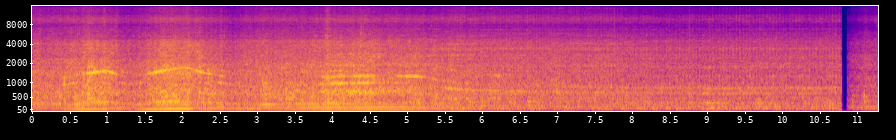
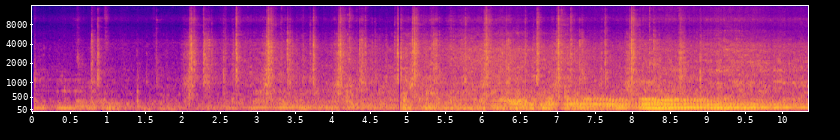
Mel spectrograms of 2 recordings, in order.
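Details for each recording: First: GY6-type scooter, possibly a Mio, that wouldn't start and kept draining its battery: after a kick start, it idles steadily with an even hum. The owner blamed the battery, but the cause was the spark plug; compression was verified good. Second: Scooter (GY6-type, like a Mio) repeatedly kick-started with a freshly charged battery: clunks turn the engine over but it never catches; the battery is not the cause and only went flat from failed starts, with weak spark suspected.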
